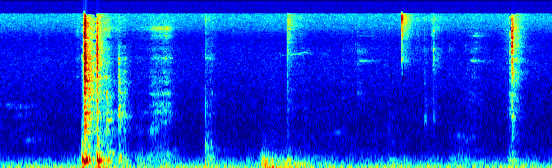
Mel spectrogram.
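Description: Fingers press a small metal latch, which clicks and taps against plastic.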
